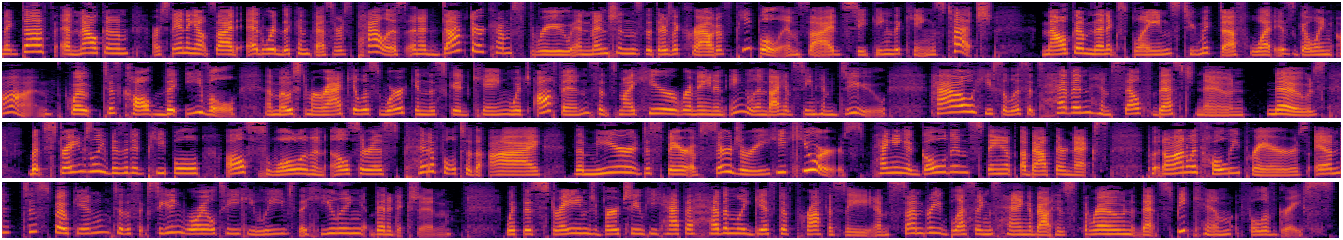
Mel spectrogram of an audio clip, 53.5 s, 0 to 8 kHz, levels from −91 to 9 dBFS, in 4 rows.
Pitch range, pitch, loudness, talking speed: 200-260 Hz, 225 Hz, -18 LUFS, 155 wpm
